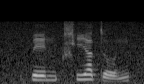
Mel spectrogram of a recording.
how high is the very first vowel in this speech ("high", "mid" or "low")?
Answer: mid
